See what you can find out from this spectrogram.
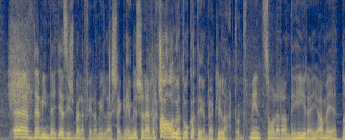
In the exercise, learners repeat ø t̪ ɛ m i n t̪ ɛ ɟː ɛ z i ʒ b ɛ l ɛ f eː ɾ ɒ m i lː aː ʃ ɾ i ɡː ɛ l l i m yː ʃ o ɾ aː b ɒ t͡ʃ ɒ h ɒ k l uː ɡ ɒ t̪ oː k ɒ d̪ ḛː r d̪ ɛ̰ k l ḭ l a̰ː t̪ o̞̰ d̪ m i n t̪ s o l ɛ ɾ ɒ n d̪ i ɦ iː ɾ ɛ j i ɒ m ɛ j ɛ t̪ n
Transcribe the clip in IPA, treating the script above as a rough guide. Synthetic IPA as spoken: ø d̪ ɛ m i n d̪ ɛ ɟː ɛ z i ʒ b ɛ l ɛ f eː ɾ ɒ m i lː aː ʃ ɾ ɛ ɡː ɛ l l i m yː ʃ o ɾ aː b ɒ t͡ʃ ɒ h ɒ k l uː ɡ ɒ t̪ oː k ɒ t̪ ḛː r d̪ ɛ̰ k l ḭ l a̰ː t̪ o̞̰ d̪ m i n t̪ s o l ɛ ɾ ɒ n d̪ i ɦ iː ɾ ɛ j i ɒ m ɛ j ɛ t̪ n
